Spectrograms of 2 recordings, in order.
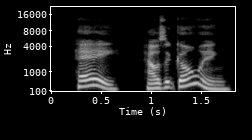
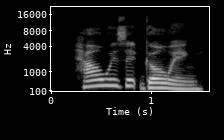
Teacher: The is disappears and the final G in going often softens. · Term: connected speech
